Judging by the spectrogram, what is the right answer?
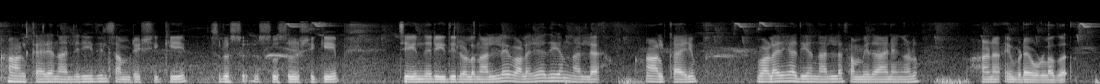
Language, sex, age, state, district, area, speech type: Malayalam, male, 18-30, Kerala, Pathanamthitta, rural, spontaneous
